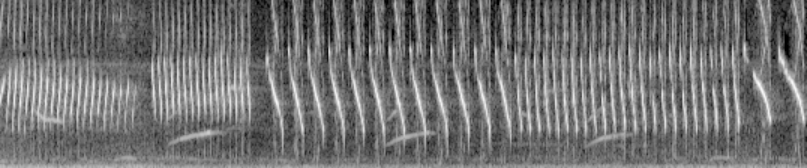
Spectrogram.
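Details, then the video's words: Yorkshire canary song: two bursts of rapid buzzing trill, then repeated downward-slurred whistles and a fast rolling trill, ending with sharp swooping notes. "THE BEAUTIFUL SOUND OF FI YORKSHIRE CANARIES"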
